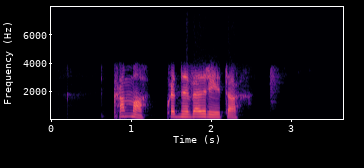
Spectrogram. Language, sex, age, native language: Icelandic, female, 50-59, Icelandic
